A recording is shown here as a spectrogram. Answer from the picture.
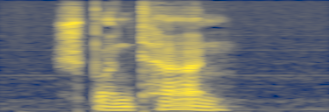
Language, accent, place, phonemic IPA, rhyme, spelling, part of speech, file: German, Germany, Berlin, /ʃpɔnˈtaːn/, -aːn, spontan, adjective, De-spontan.ogg
- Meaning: 1. spontaneous 2. ad hoc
